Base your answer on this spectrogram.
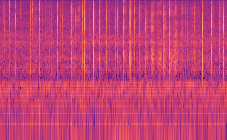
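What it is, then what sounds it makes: Plastic TV remote tapped with fingernails. Long acrylic nails rapidly tap and scratch the back and sides of a small, hollow, black plastic TV remote control held upright by the mic. The result is a quick, uneven run of sharp, bright clicks that stop dead with no ring, with faint scratching between them. A low, steady hum sits underneath.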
